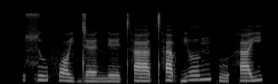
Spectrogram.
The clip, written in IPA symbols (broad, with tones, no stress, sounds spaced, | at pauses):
s u˧˥ f ɔː˧˩ j d ɛː˩ n eː˩ t̪ʰ aː˧ t̪ʰ a˥˨ p̚ j ɤː˧˥ ŋ k u˩˧ h a˧˥ j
